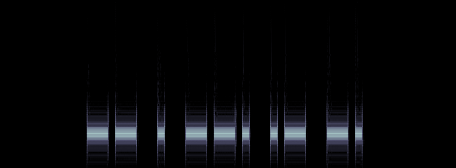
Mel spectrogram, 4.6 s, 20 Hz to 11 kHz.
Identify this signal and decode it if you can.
Morse code, heard as a keyed tone, about 17 wpm, 700 Hz. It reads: MEGAN
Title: USA Common Names - Max 5 Letters - 17wpm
